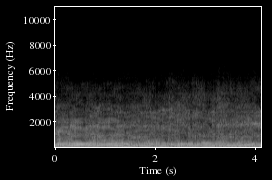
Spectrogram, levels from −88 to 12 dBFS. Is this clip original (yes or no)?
no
